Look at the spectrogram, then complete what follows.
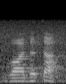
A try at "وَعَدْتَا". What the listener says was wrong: وعدتا وہ دال جو ہے پڑھا جا رہا ہے لیکن مل جا رہا ہے. وعدتا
